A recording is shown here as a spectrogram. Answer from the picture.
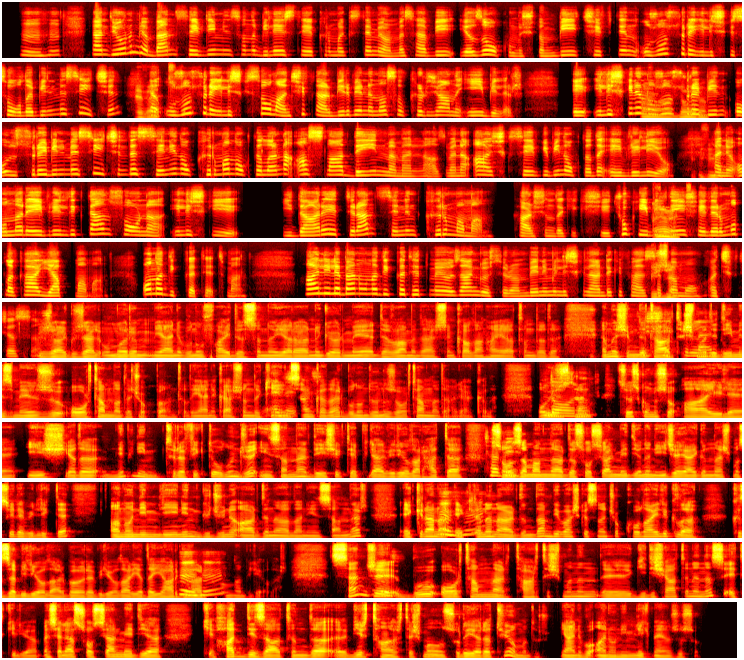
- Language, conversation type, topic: Turkish, podcast, Çatışma sırasında sakin kalmak için hangi taktikleri kullanıyorsun?
- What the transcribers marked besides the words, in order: other background noise; tapping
